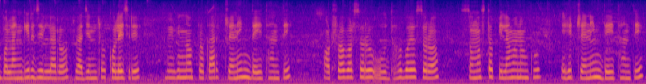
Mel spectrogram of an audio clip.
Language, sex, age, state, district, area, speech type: Odia, female, 18-30, Odisha, Balangir, urban, spontaneous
